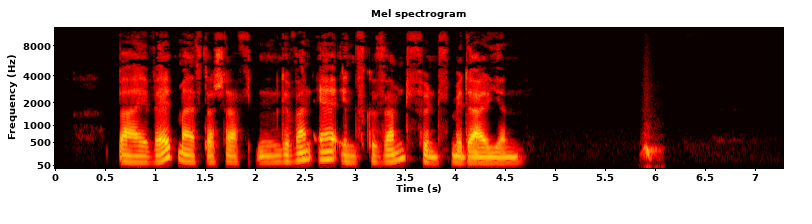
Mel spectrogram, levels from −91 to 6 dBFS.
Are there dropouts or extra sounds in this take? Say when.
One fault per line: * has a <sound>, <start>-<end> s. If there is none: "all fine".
* has a whoosh, 5.8-6.1 s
